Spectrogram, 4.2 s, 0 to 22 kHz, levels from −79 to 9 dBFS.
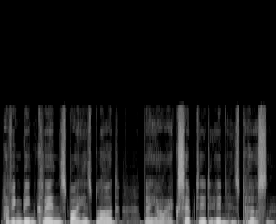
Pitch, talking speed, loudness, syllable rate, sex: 140 Hz, 175 wpm, -18 LUFS, 5.0 syllables/s, male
